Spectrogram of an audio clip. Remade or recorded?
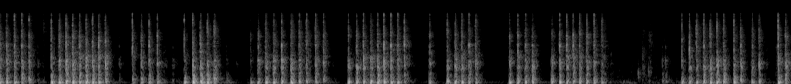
recorded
